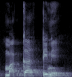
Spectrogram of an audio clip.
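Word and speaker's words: Macartney: तो देखो तो ट्रिटी ऑफ मैंगालोर जे करथिले टीपू सहित जो मद्रास गवर्नर से होचंती जॉर्ज मैकार्टिनी। तो आप देखु तांकर माने प्रोनाउंसिएशन आप देखिने जॉर्ज मैकार्टिने।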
